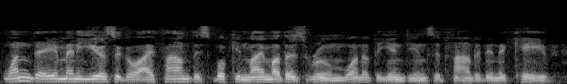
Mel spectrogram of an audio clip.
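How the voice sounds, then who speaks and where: Guy acting earnest tormented young outsider, poetic and intense, rough-edged voice, muffled old radio drama. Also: lowish voice, steady tone, normal speed, close to an everyday voice. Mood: weary, earnest. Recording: dull, lo-fi old radio recording.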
